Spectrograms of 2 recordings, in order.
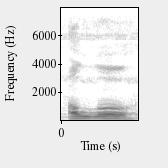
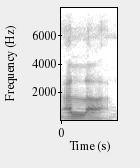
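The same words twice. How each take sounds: First: The L sound is thick and dark. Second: The L sound is thin and light. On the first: The speaker calls it right. "lam lamnya lam tebal" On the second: The speaker calls it wrong. "bukan lam tipis"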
